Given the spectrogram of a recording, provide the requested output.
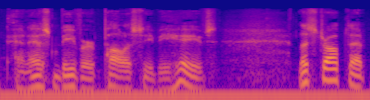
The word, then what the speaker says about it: SBVR: It's commonly pronounced SBeaver, and it's used to create languages specifically for business rules, and in our case, for access policies.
